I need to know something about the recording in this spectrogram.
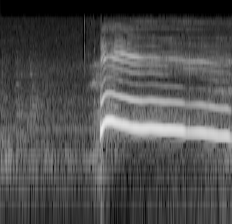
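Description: A baby's long, high-pitched vocal squeal starting about a second in, held on one note that sags slightly in pitch.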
